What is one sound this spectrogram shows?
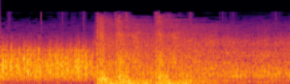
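Cannons fire with a deep boom.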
